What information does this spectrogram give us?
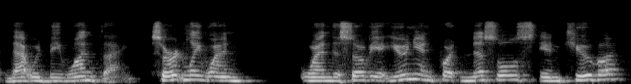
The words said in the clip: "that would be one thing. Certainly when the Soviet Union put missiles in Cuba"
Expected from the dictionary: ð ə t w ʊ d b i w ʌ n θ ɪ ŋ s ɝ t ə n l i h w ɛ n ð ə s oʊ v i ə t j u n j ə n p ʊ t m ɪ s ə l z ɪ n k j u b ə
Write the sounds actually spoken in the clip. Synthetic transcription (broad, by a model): ð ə t w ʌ d b i w ʌ n θ ɪ ŋ s ɝ t n l i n w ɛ n ð ə s oʊ v i ə t j u n j ə n p ʊ t m ɪ s l z ɪ n k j u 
